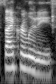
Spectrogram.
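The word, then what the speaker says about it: Psychrolutes: The blobfish is part of a genus of fish, which is called Cichrolutes. Did I say that right? – Yes, Cichrolutes.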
